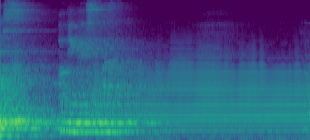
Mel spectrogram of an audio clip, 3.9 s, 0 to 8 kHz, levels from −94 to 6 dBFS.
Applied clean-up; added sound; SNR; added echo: none; Brass instrument; 13 dB; reverberation time 2.2 s.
